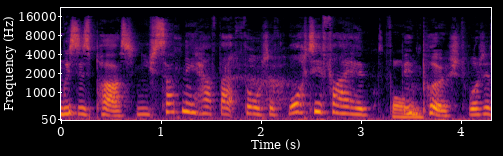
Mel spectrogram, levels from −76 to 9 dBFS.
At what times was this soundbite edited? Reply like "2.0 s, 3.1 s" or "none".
3.2 s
